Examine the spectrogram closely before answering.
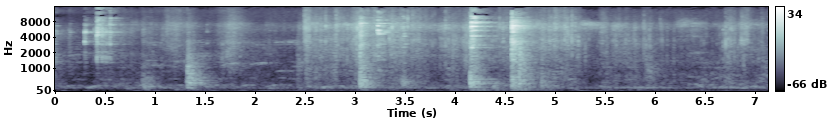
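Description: Small loose metal parts clinking and knocking together as bagged parts are handled, with the crinkle of plastic parts bags; a few sharp clinks, loudest about three and four seconds in.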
